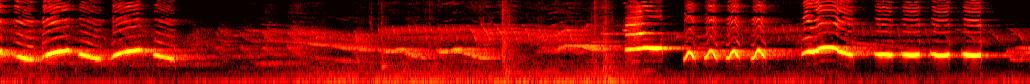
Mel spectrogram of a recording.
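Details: Masked laughingthrush, locally named poksay hongkong, a caged bird singing energetically: looping rising-falling whistles, a quieter middle stretch, then bursts of quick repeated notes and a trilled whistled ending.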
